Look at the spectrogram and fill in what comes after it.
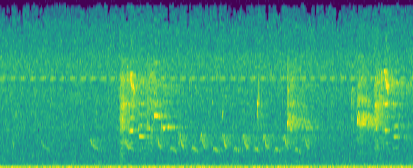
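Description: A songbird sings a run of about a dozen quick, evenly spaced down-slurred notes, about four a second, starting a second and a half in, with a few sharper high chips near the middle and the end. Under it runs a steady low outdoor rumble.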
